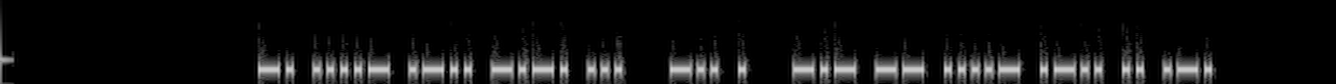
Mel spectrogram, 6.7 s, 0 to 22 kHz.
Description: Morse code, heard as a keyed tone, about 34 wpm, 700 Hz. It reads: N4LCS DE KM4LIR
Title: USA Callsign DE Callsign 35wpm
